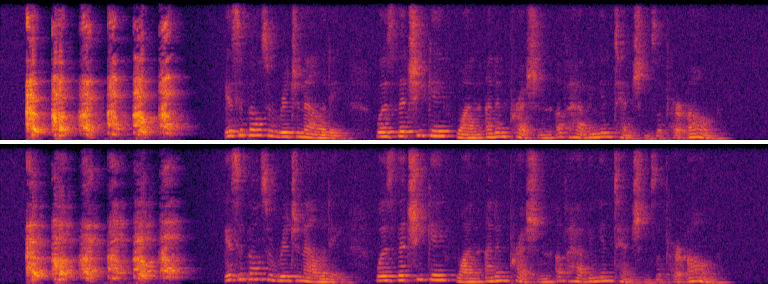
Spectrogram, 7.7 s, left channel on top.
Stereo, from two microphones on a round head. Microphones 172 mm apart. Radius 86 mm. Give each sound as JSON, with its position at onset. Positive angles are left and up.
{"t": 0.2, "sound": "a dog barking", "side_deg": 50, "distance_m": 2.5}
{"t": 2.2, "sound": "a woman speaking", "side_deg": -30, "distance_m": 7.5}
